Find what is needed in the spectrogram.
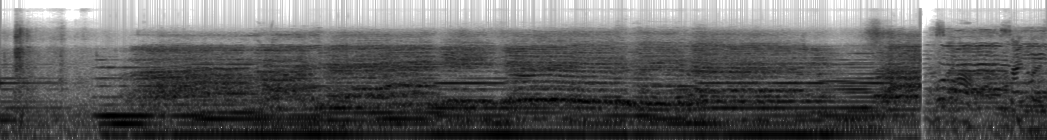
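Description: Congregation and choir singing a hymn over steady held bass notes from a keyboard. About nine seconds in, the sound cuts abruptly to a choir singing unaccompanied.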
